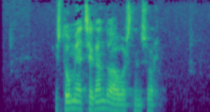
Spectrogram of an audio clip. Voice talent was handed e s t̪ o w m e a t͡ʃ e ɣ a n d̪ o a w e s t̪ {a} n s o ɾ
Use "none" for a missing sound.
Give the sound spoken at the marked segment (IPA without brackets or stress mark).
e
